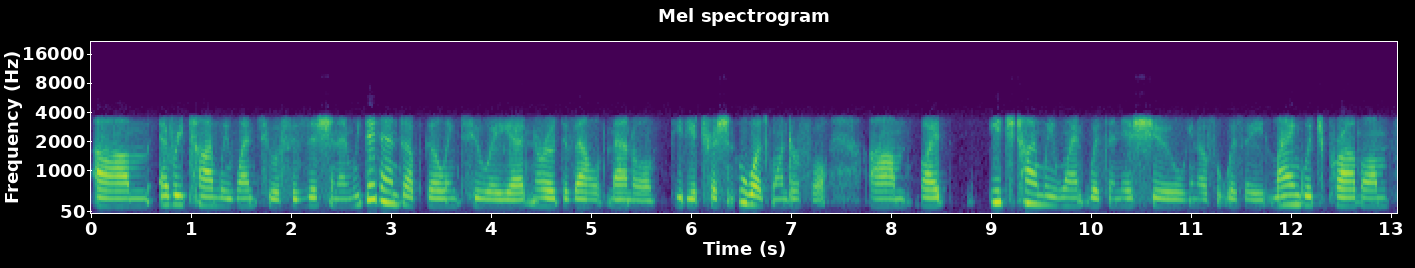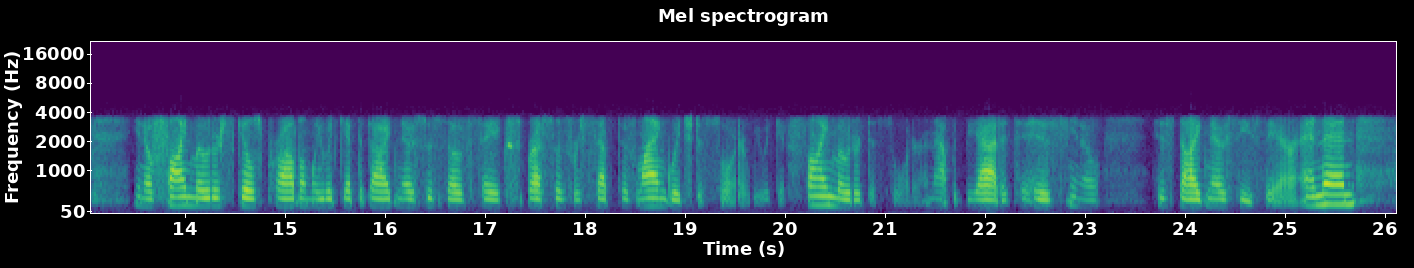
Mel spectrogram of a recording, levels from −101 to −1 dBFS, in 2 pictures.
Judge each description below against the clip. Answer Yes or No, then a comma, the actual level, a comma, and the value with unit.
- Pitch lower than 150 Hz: No, medium, 180 Hz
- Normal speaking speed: Yes, average, 175 wpm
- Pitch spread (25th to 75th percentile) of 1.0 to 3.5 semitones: Yes, average, 2.8 semitones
